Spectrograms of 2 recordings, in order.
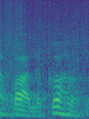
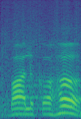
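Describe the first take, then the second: First: बालकः with only a faint ha at the end; light visarga. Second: बालकः louder, with a strong, drawn-out ha at the end; strong visarga. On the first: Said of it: "हमने हल्का सा बोला". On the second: Teacher showing the plural, a loud, drawn-out final h. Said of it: "ह पर ज़्यादा जोर दिया तो ये बहुवचन रूप हो गया". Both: Shown as a demonstration.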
